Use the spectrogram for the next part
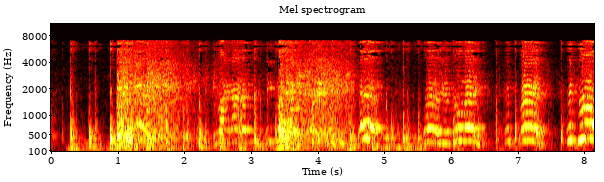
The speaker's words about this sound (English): I'll let you have this crowbar, too. I'll smash you like I smashed this machine.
